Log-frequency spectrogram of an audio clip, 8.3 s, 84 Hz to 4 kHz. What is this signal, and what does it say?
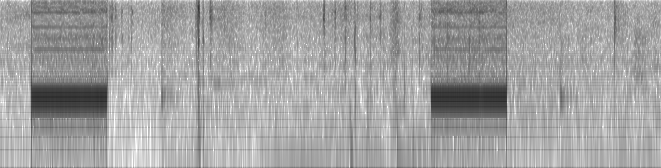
Ringback tone (Europe, 425 Hz).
